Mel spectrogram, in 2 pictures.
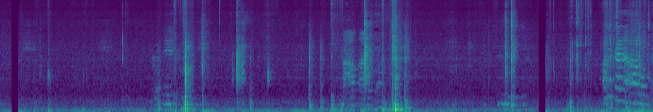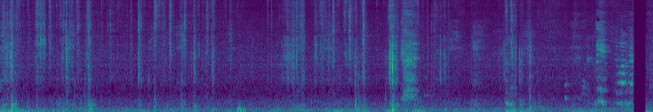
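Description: Lemon halves being pressed and twisted by hand on a plastic citrus reamer, with irregular knocks, clatter and scraping of the plastic juicer and lemons.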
